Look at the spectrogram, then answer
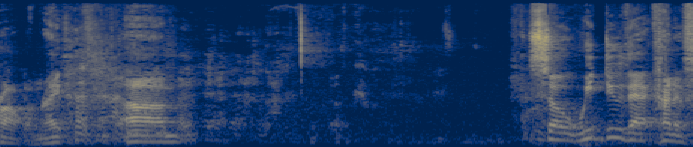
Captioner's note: laughing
